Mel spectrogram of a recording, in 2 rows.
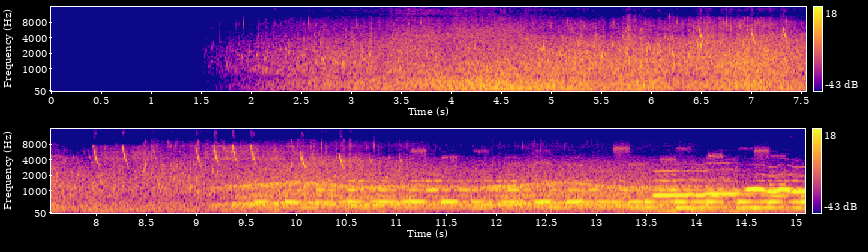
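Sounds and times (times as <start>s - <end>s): stream water flowing: 1.5s - 13.2s
high falling bird chirps: 6.4s - 12.4s.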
